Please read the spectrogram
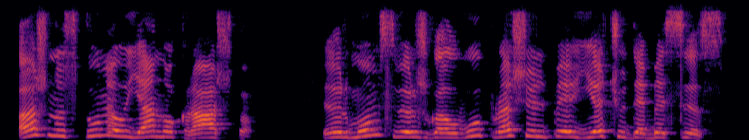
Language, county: Lithuanian, Kaunas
